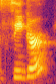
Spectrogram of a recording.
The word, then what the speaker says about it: Segur: your last name and we pronounce it Seeger just like Bob Seger and the Silver Bullet Band or Pete Seeger um but I have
